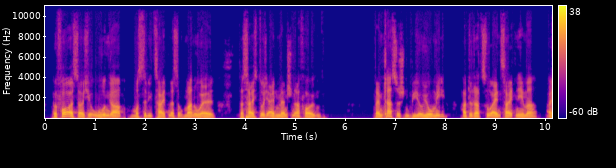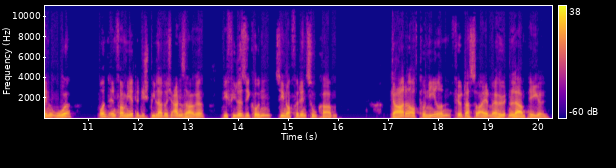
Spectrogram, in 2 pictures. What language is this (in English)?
German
